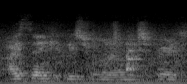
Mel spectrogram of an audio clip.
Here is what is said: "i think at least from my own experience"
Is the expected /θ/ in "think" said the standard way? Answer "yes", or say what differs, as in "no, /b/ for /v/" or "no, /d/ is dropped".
yes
